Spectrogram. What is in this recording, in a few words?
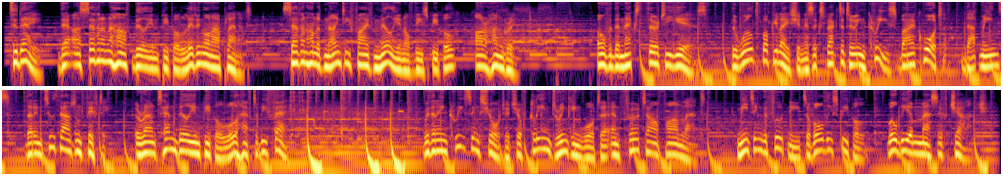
Documentary English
